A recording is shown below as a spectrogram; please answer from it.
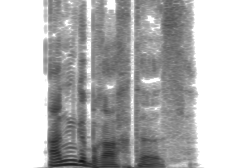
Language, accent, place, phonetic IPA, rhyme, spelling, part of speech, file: German, Germany, Berlin, [ˈanɡəˌbʁaxtəs], -anɡəbʁaxtəs, angebrachtes, adjective, De-angebrachtes.ogg
- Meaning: strong/mixed nominative/accusative neuter singular of angebracht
